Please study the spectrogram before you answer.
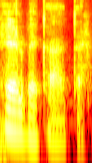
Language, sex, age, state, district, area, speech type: Kannada, male, 60+, Karnataka, Bangalore Urban, urban, spontaneous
